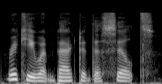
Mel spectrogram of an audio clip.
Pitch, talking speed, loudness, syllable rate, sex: 170 Hz, 220 wpm, -18 LUFS, 4.8 syllables/s, female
